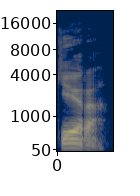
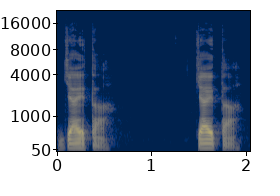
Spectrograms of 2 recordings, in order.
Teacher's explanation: we're going to pronounce that as if there were a J right after the G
